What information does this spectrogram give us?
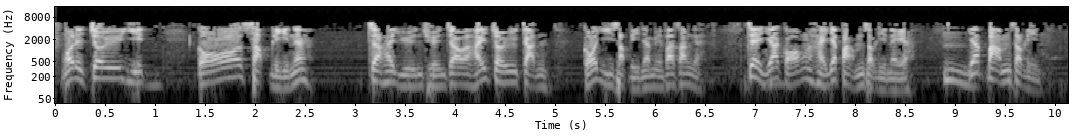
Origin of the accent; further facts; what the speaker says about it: Hong Kong; 不過我哋香港人唔叫玉米，我哋香港人叫咩啊？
